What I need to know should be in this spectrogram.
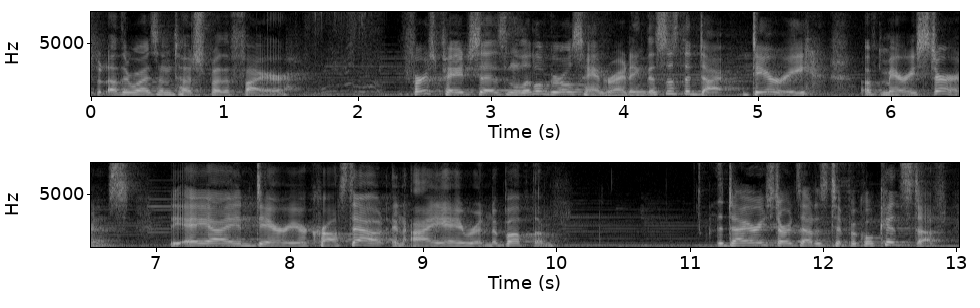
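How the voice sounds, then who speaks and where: A woman's voice: medium pitch, lively intonation, a little fast, a bit bright, soft background music. A woman game streamer reading on-screen text aloud and giving casual, wry, sometimes sweary live commentary.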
